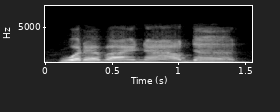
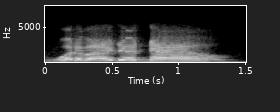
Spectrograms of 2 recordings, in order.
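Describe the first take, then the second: First: The line is read in a flat, plain way. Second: The line is read with lively, strong expression. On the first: The speaker calls it wrong. "Maybe I should say that with more expression" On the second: The speaker calls it right. "with more expression"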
